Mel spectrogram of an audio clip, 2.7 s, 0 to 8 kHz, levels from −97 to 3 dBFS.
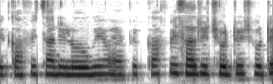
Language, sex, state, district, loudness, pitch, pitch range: Hindi, female, Maharashtra, Washim, -14 LUFS, 250 Hz, 235-255 Hz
